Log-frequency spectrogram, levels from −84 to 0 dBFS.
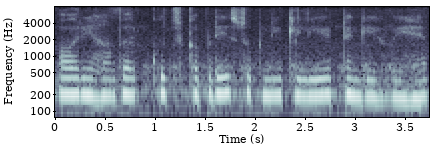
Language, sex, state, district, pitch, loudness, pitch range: Hindi, female, Bihar, Patna, 200 Hz, -18 LUFS, 190-205 Hz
